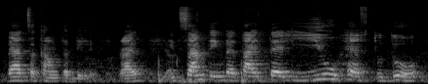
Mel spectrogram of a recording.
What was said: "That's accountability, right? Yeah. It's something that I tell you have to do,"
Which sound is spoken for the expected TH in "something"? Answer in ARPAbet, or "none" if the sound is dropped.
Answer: T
